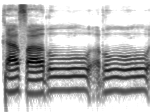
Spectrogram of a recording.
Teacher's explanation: ada kaidah ee ra yang harus dibaca dengan ee tafkhim ya atau tebal Bagaimana cara meneembalkan ya prinsipnya sebenarnya hanya satu yaitu angkat pangkal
